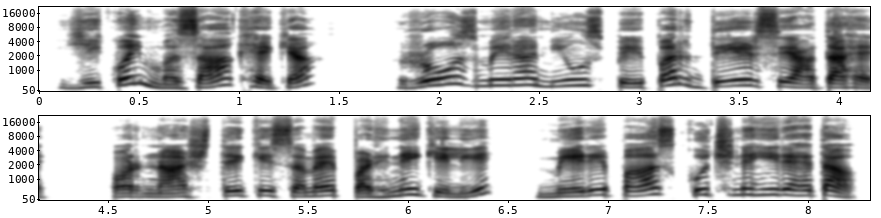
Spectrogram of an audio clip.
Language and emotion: Hindi, angry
